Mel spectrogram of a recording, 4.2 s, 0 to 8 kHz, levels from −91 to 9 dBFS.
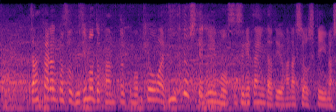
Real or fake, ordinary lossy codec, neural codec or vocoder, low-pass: fake; none; codec, 16 kHz in and 24 kHz out, 1.1 kbps, FireRedTTS-2 codec; 7.2 kHz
